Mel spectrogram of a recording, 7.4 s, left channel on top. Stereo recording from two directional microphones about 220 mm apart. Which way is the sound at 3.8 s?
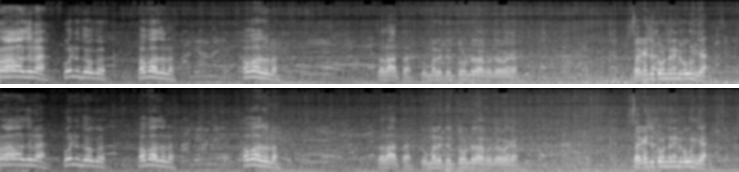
5° right (ahead or behind).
